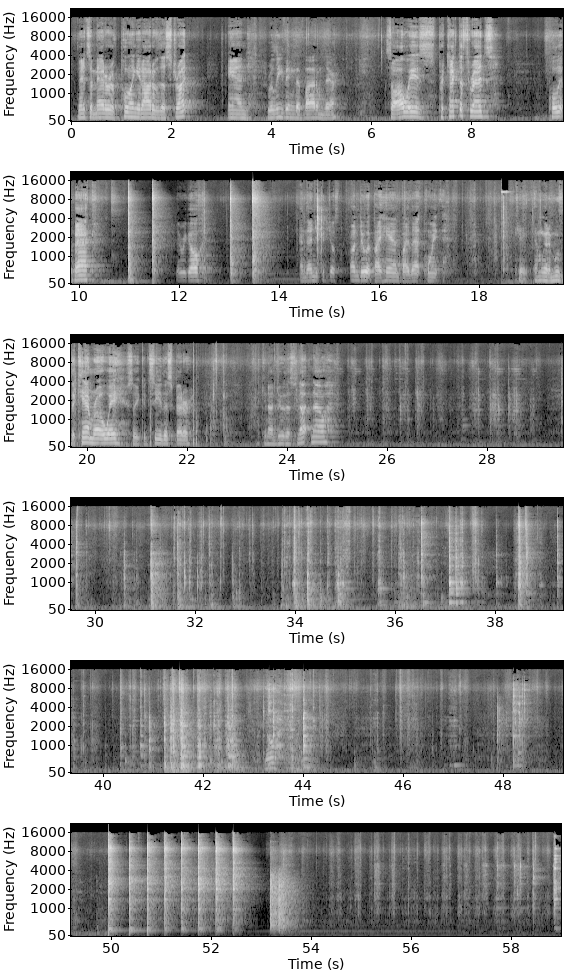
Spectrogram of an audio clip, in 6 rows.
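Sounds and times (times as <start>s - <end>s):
metal tools clinking and knocking: 18.3s - 18.8s, 47.9s - 48.7s, 57.7s - 59.0s.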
